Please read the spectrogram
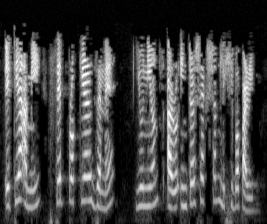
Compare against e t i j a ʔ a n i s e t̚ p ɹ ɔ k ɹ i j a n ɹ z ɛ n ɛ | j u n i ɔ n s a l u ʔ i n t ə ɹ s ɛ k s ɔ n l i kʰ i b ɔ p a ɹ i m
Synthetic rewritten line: e t i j a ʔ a m i s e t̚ p ɹ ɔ k ɹ i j a ɹ z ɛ n ɛ | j u n i ɔ n s a ɹ u ʔ i n t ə ɹ s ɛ k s ɔ n l i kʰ i b ɔ p a ɹ i m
